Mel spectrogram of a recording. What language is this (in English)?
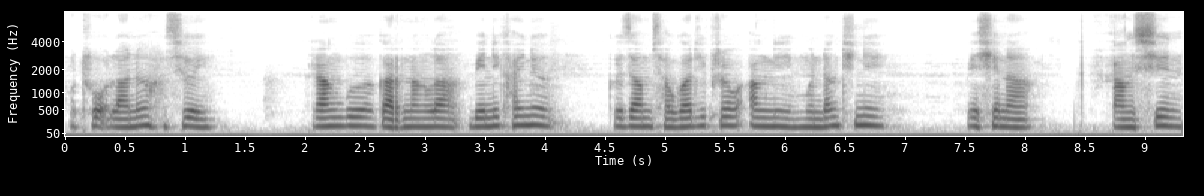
Bodo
